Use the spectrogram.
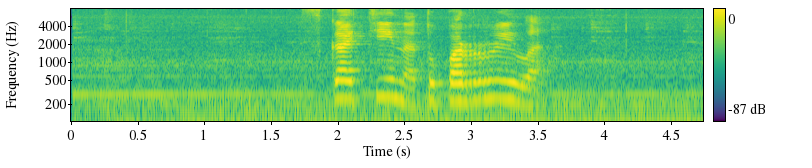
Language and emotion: Russian, angry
